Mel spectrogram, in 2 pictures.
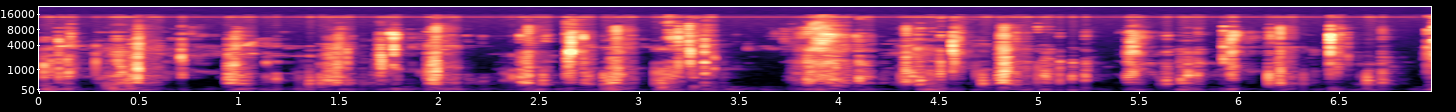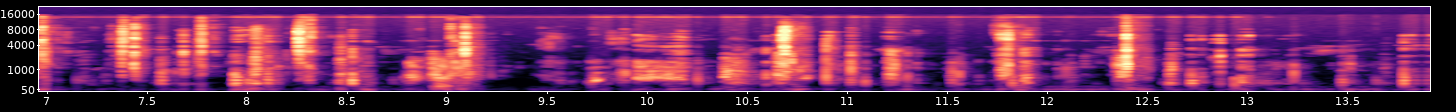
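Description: Close-miked chewing of a mouthful of rice and sardines, with many quick, irregular crunches.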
